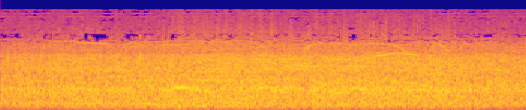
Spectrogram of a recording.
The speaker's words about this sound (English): Now the crowd's really active. Listen to them.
